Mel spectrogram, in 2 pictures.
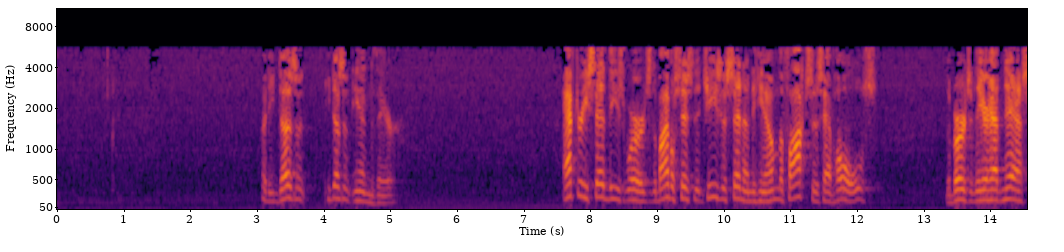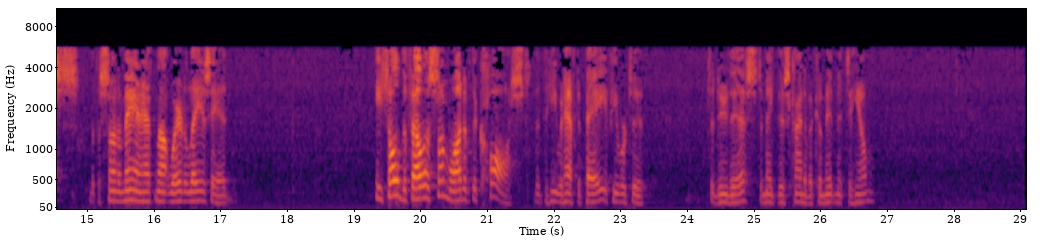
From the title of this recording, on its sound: Ketha Heights Baptist Church ~ Live Broadcast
